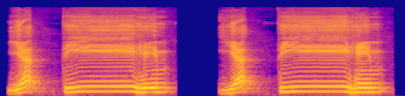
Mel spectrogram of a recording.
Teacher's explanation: اب یہ حمزہ ساکنہ ہے اور حمزہ ساکنہ کو ہمیشہ جھٹکا دے کر پڑھتے ہیں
